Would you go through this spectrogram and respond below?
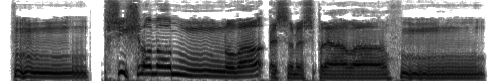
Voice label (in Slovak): sms hlásky cz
